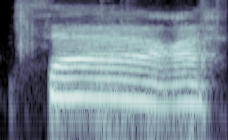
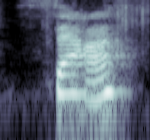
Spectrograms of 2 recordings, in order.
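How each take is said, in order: First: The vowel is held long. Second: The vowel is short. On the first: "you're saying sa" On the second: "instead of saying sa"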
